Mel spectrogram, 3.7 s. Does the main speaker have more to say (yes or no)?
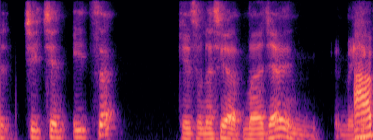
no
